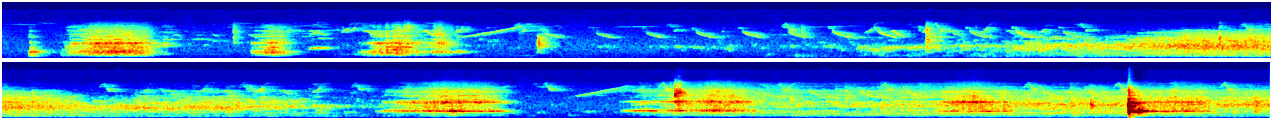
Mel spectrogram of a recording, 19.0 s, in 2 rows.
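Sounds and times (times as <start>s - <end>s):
songbird singing: 1.2s - 19.0s
broad rushing noise: 7.4s - 12.1s.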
